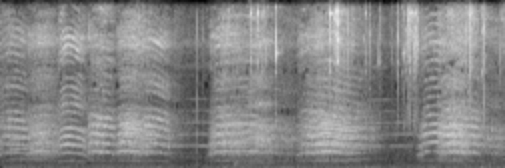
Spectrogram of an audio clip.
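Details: Red-tailed black cockatoo, Australia, feasting on seeds of the Beach Almond tree. It calls in drawn-out, raspy, harmonic phrases, about four bursts with brief pauses between, loud and close over faint low background noise.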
